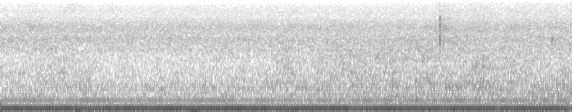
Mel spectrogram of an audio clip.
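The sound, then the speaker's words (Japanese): A washing machine runs steadily, a constant low mechanical hum with a broad whooshing wash of noise, moderately loud and unchanging throughout, with no voices. “洗濯機うるさいかなまあいいか”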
